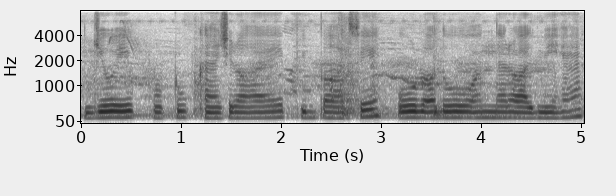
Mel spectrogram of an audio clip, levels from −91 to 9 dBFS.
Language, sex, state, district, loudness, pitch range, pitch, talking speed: Hindi, male, Uttar Pradesh, Saharanpur, -16 LUFS, 145-160 Hz, 150 Hz, 165 wpm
